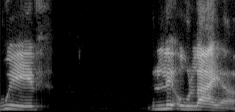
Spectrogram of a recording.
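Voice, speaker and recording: A woman with a British accent speaks at a very slow pace, her pitch swinging very widely. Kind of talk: casual chat.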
